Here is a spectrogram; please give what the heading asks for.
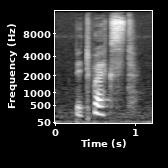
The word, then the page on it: zwischen: [ˈʦvɪ.ʃn̩]; /ˈtsvɪʃən/; [ˈtsʋɪʃən]; [ˈtsʋɪʃn̩]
